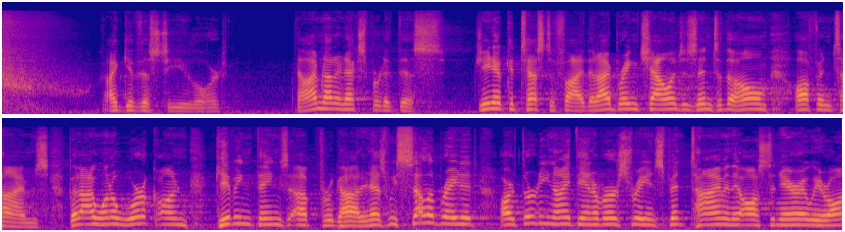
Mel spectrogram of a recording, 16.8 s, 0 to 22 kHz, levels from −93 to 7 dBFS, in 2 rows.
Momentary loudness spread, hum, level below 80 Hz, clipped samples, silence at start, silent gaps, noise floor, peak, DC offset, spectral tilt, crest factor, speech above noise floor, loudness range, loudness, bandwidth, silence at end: 12 LU; none; -58 dBFS; under 0.1%; 0 s; none; -57 dBFS; -8 dBFS; under 0.1%; -4 dB/octave; 18 dB; 32 dB; 6 LU; -25 LUFS; 16 kHz; 0 s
